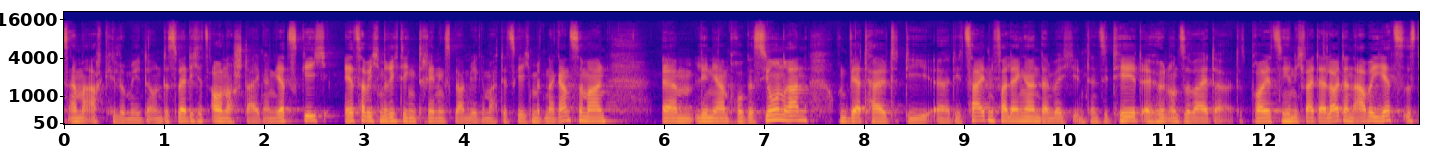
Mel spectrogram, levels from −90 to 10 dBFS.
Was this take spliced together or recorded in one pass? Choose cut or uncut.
uncut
